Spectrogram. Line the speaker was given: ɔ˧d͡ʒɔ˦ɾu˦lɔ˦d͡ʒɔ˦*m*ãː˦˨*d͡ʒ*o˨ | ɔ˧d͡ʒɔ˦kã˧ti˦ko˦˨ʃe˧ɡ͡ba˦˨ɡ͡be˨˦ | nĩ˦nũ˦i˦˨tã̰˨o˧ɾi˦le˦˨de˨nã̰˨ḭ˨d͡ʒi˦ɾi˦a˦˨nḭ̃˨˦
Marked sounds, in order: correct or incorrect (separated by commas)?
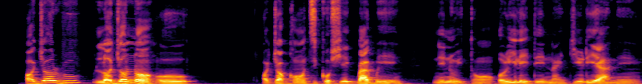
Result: incorrect, incorrect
